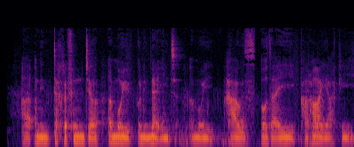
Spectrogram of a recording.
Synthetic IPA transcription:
aɔnind̥ɛχrɛfɪndjɔəmuɨʊninːejdə̰muɨhawðɔðejpʰarɦajakʰi

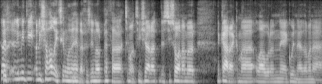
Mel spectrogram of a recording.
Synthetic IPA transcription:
ɡ̥ɔnimɪ̃ndiɔniʃɔɦɔlˠitʰiːnlənəhɪnaχɔsɪnɔrpʰɛθatʰɪmɔd̥̚tʰiːnʃaɾad̚nɛstʰisɔːnamər | əɡaɾaɡmalˠawɾənːɛːɡwɪnɛðamana̰ː

